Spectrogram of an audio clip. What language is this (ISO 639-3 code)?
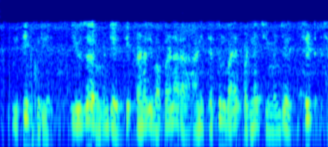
mar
